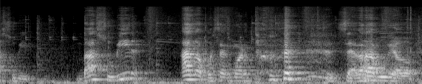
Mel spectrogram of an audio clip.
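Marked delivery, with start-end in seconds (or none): 2.7-3.3 high, quick laugh; surprised laugh. Real, not acted. Gamer laughing as the enemy glitches, high laugh.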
